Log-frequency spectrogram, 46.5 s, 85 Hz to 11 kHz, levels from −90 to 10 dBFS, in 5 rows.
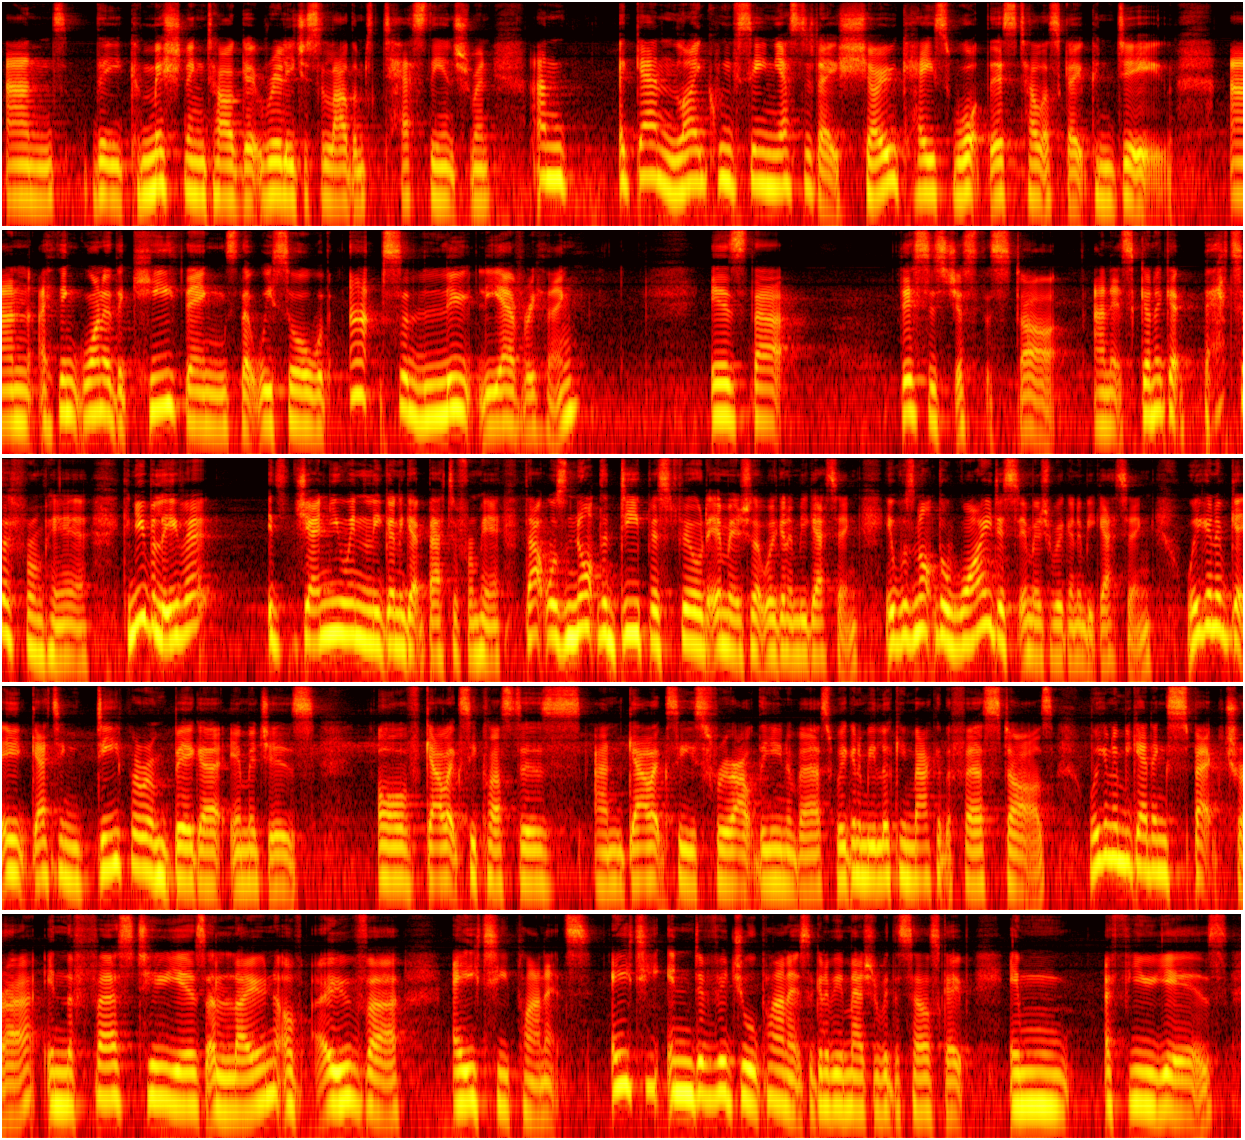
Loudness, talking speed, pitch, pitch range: -22 LUFS, 190 wpm, 175 Hz, 160-205 Hz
